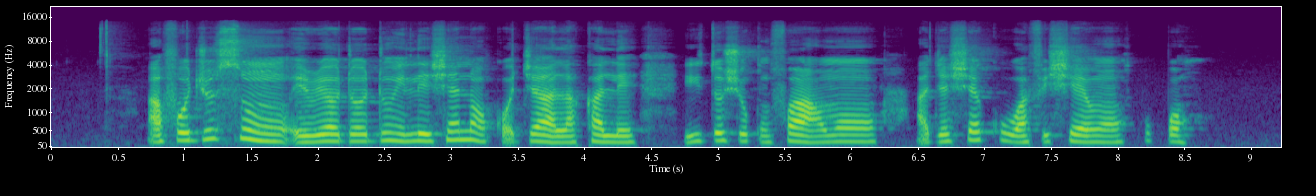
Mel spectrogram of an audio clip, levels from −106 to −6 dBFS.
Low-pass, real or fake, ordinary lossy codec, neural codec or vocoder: 14.4 kHz; real; none; none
